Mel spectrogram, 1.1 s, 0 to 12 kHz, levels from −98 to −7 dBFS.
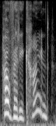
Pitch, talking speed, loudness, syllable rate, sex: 280 Hz, 165 wpm, -20 LUFS, 4.8 syllables/s, female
